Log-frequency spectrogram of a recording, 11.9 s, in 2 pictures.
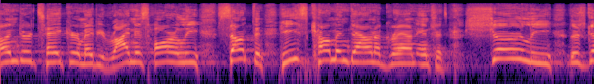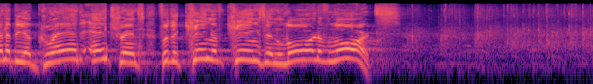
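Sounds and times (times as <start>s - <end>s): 
speech: 0.0s - 10.0s
audience clapping: 9.9s - 11.8s.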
